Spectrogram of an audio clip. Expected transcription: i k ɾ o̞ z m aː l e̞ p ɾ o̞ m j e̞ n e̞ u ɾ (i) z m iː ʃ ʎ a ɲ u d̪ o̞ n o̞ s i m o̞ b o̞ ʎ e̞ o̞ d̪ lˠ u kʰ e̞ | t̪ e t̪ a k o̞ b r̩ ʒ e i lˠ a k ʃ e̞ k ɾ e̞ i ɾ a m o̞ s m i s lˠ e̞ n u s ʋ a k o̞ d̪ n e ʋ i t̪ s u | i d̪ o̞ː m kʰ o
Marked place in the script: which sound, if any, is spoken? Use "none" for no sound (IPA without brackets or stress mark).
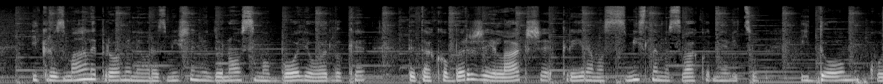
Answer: a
